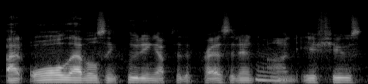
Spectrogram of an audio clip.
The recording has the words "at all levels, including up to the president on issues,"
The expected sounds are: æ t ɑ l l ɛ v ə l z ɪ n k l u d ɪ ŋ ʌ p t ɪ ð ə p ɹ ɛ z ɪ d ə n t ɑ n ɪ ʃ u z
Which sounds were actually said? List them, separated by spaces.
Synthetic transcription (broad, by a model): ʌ t ɑ l l ɛ v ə l z ɪ n k l u d ɪ ŋ ʌ p t ɪ ð ə p ɹ ɛ z ɪ d ə n t n ɪ ʃ u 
